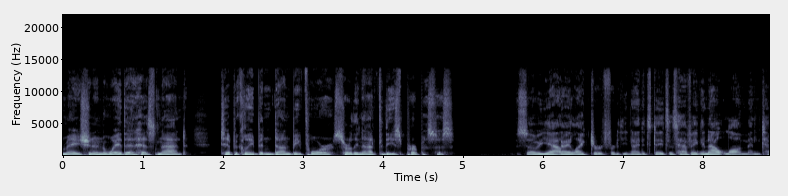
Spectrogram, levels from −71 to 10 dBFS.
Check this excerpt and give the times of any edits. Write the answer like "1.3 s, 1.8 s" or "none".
6.2 s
